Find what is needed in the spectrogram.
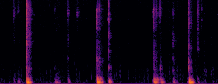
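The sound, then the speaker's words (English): Quiet computer keyboard typing: a handful of sharp, irregular key clicks with short pauses between bursts, a few strokes noticeably harder than the rest, with no talking. “Like I messed up on my typing, so I don't like my keyboard's too far to.”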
